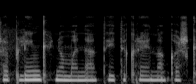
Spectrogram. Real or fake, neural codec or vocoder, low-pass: real; none; 9.9 kHz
